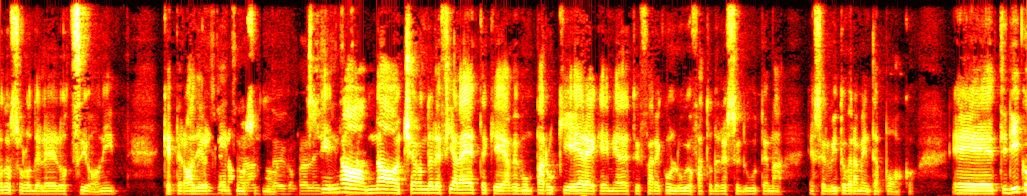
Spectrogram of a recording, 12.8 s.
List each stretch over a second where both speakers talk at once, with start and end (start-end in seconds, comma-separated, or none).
2.4-4.5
